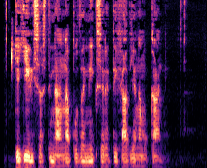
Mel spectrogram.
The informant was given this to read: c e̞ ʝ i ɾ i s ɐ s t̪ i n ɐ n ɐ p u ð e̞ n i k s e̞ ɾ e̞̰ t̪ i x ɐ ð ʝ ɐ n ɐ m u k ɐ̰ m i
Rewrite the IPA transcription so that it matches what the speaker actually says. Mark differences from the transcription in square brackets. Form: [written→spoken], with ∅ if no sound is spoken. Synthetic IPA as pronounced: c e̞ ʝ i ɾ i s ɐ s t̪ i n ɐ n ɐ p u ð e̞ n i k s e̞ ɾ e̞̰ t̪ i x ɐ ð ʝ ɐ n ɐ m u k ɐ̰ [m→n] i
